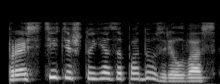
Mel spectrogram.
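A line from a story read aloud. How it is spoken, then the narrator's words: Timid speech. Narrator (Russian): робко заговорил Йорк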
